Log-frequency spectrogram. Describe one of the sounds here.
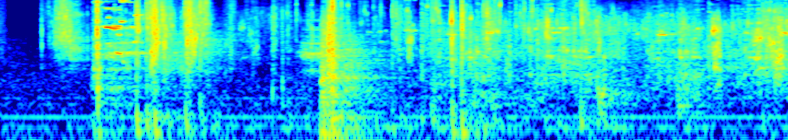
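A heavy metal grinder clanks and grinds with loud metallic knocks.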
